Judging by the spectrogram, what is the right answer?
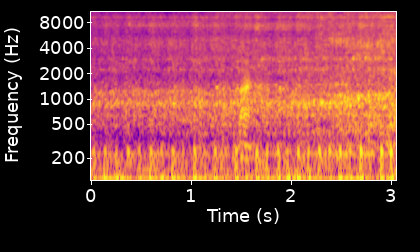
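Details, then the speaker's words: Honda Karisma motorcycle, heavily mud-fouled, after repair with replaced parts, started and idling: even, steady single-cylinder thump with no knocks or rattles; very smooth normal idle, con-rod and bearing still tight. "kampratnya halus karena udah kita ganti dan suaranya benar-benar halus banget tuh gak ada atau apa-apa benar-benar halus banget suaranya"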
